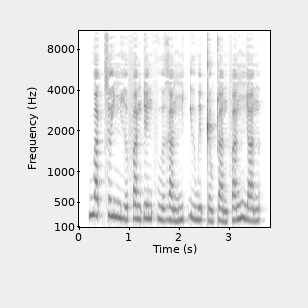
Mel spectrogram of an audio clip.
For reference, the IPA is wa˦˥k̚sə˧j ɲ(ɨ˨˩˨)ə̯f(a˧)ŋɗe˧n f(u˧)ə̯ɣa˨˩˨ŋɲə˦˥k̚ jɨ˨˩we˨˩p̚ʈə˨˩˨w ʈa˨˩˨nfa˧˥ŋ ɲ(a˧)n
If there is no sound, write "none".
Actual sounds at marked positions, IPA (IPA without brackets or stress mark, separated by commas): i˨˩˨, a˧, u˨˩˨, a˧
